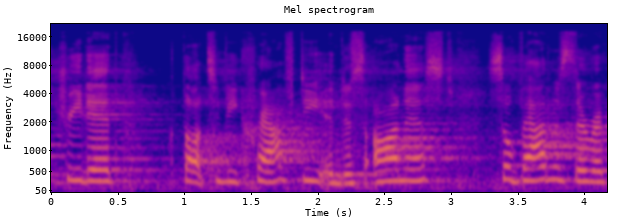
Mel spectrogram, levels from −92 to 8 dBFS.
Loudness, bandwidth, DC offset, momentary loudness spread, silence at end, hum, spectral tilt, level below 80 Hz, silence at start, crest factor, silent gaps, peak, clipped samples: -33 LUFS; 18 kHz; under 0.1%; 12 LU; 0 s; none; -3 dB/octave; -74 dBFS; 0 s; 16 dB; none; -16 dBFS; under 0.1%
